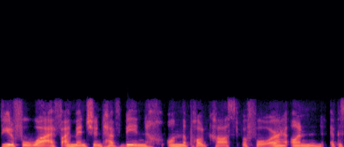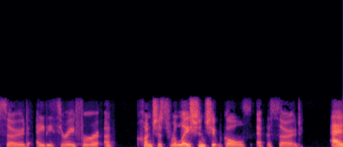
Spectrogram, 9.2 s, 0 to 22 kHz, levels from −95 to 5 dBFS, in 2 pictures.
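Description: At 6.27 s the real background drops out for about 140 ms and a smooth, even hiss stands in for it until 6.41 s, then again from 8.77 to 8.97 s for about 200 ms. That's AMR comfort noise: the sender decided nobody was talking, stopped sending speech frames, and the far end filled the gap with synthetic noise built from a rough sketch of level and spectrum. Around it the wideband speech sounds clean.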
